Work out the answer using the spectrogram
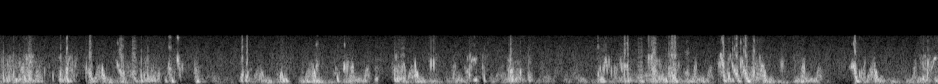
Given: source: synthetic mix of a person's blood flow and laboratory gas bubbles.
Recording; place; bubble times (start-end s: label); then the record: Doppler ultrasound of blood flow; precordium
0.00-0.81 s: bubbles
0.84-0.98 s: bubbles
1.15-1.87 s: bubbles
1.93-2.02 s: bubbles
2.38-2.52 s: bubbles
2.77-2.92 s: bubbles
3.01-3.23 s: bubbles
3.33-3.52 s: bubbles
3.74-3.80 s: bubbles
3.91-4.07 s: bubbles
4.28-4.38 s: bubbles
4.63-4.88 s: bubbles
5.05-5.35 s: bubbles
5.94-6.90 s: bubbles
7.17-7.66 s: bubbles
7.79-7.85 s: bubbles
7.92-8.07 s: bubbles
8.48-8.66 s: bubbles
9.20-9.39 s: bubbles
From the record:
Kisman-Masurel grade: 333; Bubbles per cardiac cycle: rolling drumbeat, 9 or more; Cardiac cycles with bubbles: 50 to 99%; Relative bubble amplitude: loud (0.450 to 0.775); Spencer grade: 3 (all of the cardiac periods contain showers or single bubble signals, but not dominating or overriding the cardiac motion signals); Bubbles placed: only in the low amplitude regions of the cardiac cycle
